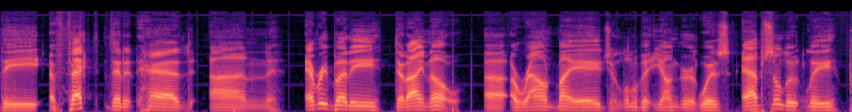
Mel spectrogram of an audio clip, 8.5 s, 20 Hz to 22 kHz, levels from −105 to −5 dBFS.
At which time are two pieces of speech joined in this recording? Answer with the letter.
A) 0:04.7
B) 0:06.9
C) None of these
B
